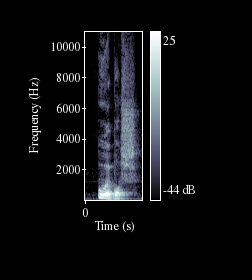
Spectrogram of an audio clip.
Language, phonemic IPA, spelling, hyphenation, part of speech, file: Dutch, /ˈuːr.bɔs/, oerbos, oer‧bos, noun, Nl-oerbos.ogg
- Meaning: virgin forest, old-growth forest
